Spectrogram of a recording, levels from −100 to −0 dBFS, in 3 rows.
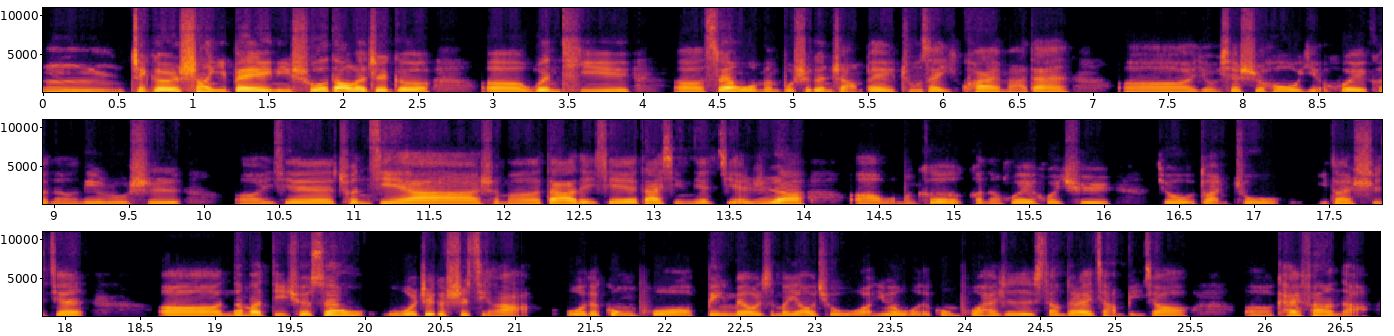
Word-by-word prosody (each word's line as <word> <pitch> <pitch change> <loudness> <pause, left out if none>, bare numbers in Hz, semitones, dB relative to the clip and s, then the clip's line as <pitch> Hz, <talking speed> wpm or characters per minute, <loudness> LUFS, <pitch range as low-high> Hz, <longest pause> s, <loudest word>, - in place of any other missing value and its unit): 嗯， 195 -10 -3
这 275 - +3
个 185 -4 +7
上 255 +5 +5
一 210 - -2
辈， 200 -4 +9
你 165 -3 -2
说 225 +7 +4
到 225 -2 +10
了 180 - +8
这 200 +3 +4
个， 175 -3 +3 0.3
呃， 160 -2 +2
问 215 +2 +4
题。 160 -1 -3 0.3
呃， 165 -2 0
虽 240 +9 +5
然 240 - +8
我 210 - +3
们 145 +4 -6
不 175 -1 -4
是 190 +4 -3
跟 210 0 0
长 - - -3
辈 170 -2 +1
住 195 +2 -9
在 185 -3 0
一 145 - -8
块 185 +1 +1
嘛， 135 -3 -8
但 155 -2 0 0.3
呃， 145 -2 -2
有 140 -2 -8
些 195 +8 -2
时 175 - -2
候 190 -3 -1
也 135 -2 -8
会 170 -4 0
可 150 -2 -9
能， 135 +4 -11
例 165 - -4
如 145 -3 -5
是， 145 -1 -3 0.3
呃， 145 -1 -7
一 160 - -8
些 160 -1 -1
春 225 +6 -3
节 155 -10 -1
啊， 175 +1 +5
什 175 -2 -8
么 155 +1 -4
大 195 0 +4
的 160 - 0
一 - - -5
些， 175 +1 0
大 190 -1 +3
型 165 -1 -8
的 170 -1 -3
节 160 -1 -7
日 225 +6 -5
啊， 185 -3 +5 0.3
呃， 140 -1 -2
我 140 +1 -11
们 140 - -13
可 175 0 -2
可 145 - -9
能 135 +3 -11
会 175 -1 -1
回 145 -4 -7
去 160 0 -5 0.3
就 185 -6 -3
短 - - -5
住 230 -4 -6 0.2
一 160 - -15
段 185 +1 -2
时 150 - -8
间。 200 +8 0 0.5
呃， 170 -1 +3
那 275 - +2
么 225 - +6
的 195 -1 -7
确， 230 +3 -1
虽 280 +6 +3
然 275 - +6 0.3
我 160 -7 -2
这 215 +6 +1
个 205 - 0
事 230 - -1
情 165 -6 -9
啊， 150 -3 -2 0.2
我 155 -4 -3
的 145 - -2
公 220 +4 -4
婆 135 - -2
并 210 - -2
没 170 - -1
有 155 -4 +1
这 160 - -10
么 160 -2 -3
要 170 +1 0
求 165 -2 -6
我， 145 -3 -6
因 195 - -7
为 - - 0
我 190 -3 -4
的 - - -9
公 195 +1 -8
婆 175 -4 -5
还 150 -3 -3
是 150 -4 -3
相 195 +5 -5
对 195 -3 0
来 165 - +4
讲 170 - -7
比 - - -13
较 155 -3 -1 0.4
呃， 140 -3 -9
开 220 +6 0
放 230 -6 -1
的。 - - -7
170 Hz, 270 characters per minute, -22 LUFS, 155-195 Hz, 0.5 s, 到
